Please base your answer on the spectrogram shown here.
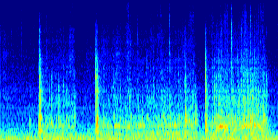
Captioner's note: sewing machine rumbling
